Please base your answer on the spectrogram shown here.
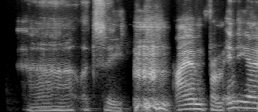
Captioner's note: clears throat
